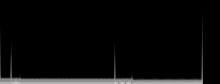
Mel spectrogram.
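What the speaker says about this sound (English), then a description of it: "what we're going to do here is we're going to load a sine wave" A Serum synth patch built from a pure sine wave with one added third harmonic, playing a steady, loud low bass tone for about two seconds that shifts pitch partway through, then stops abruptly.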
